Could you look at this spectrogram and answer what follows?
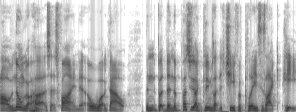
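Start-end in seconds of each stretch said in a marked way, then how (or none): none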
